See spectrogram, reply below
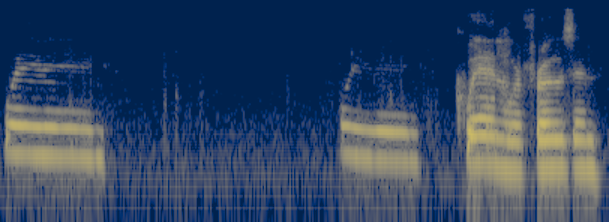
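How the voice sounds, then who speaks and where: A woman's voice: fairly high pitch, drawn-out words, slightly rough, narrow, tinny audio. A woman in her forties hosting a casual live-streamed interview from home, bubbly and enthusiastic, with frequent ums, heard through a laptop mic. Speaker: host. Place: room at home, indoors. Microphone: laptop webcam mic on a video call.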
